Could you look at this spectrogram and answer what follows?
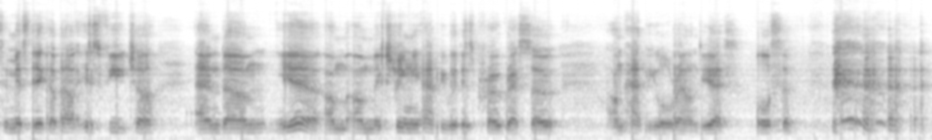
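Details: Adult male speaker; ordinary speech.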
